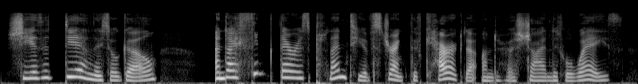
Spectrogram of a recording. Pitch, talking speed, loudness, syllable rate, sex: 230 Hz, 195 wpm, -21 LUFS, 5.3 syllables/s, female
